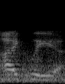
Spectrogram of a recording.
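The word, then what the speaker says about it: Aichele: say your name again my name is Cheryl eeley uh my last name is spelled a i c h e l e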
